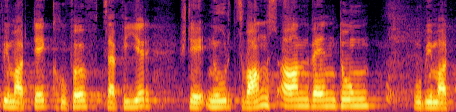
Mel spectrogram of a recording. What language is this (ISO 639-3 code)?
gsw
